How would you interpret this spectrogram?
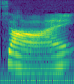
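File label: "sai", Mandarin Chinese, third tone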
